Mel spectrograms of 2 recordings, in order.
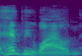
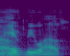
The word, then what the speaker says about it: Hev B Wyld: But Wyld is spelled W-Y-L-D. So it's got that hip hop flavor.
